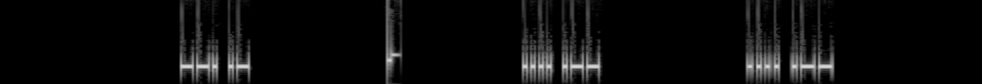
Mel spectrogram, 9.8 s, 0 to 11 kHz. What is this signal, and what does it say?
Morse code, heard as a keyed tone, about 25 wpm, 700 Hz. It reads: GA HW HW
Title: Speed-Racing Top 180 QSO Elements 20wpm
